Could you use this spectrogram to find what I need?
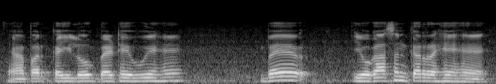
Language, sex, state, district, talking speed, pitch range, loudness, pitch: Hindi, male, Uttar Pradesh, Lalitpur, 145 wpm, 145-170 Hz, -14 LUFS, 155 Hz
